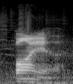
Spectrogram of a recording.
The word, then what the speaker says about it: Spire: Spire, like on top of the tower.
